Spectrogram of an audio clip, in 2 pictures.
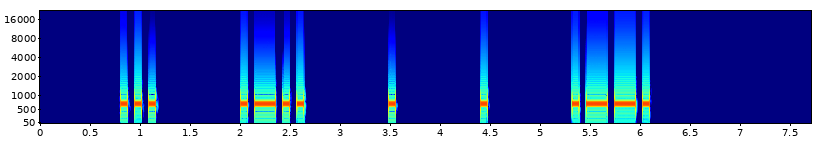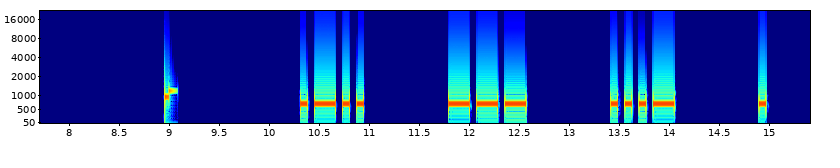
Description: Morse code, heard as a keyed tone, about 17 wpm, spaced as for 8 wpm, 700 Hz. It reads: SLEEP LOVE
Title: 4x Character Spacing - Top 500 Words - 17wpm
